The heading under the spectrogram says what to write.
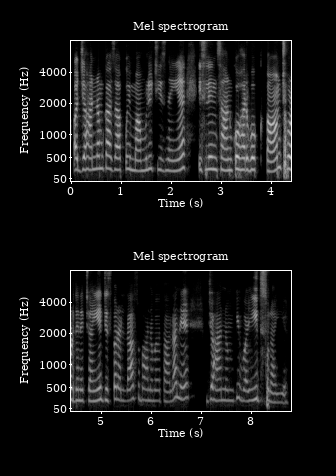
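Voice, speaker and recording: A woman's voice: on the high side, fairly even intonation, no echo, rough recording. A woman Quran teacher, giving a word-by-word lesson and glossing each recited Arabic word.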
